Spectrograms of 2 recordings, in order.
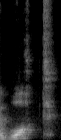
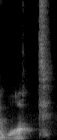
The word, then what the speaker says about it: walked: past for example okay when you say i walked see i walked i had pronounced like a t to the movies last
